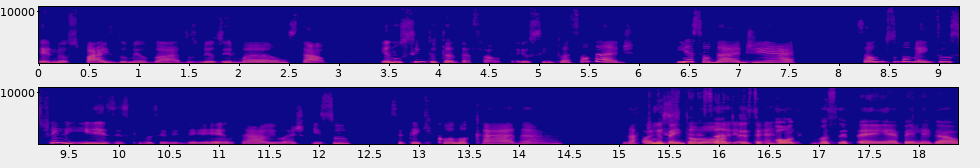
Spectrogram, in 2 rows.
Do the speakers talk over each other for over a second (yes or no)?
yes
